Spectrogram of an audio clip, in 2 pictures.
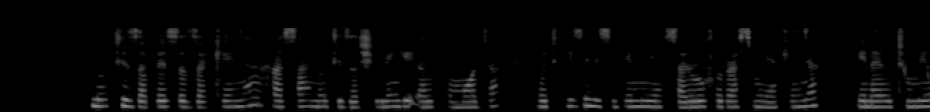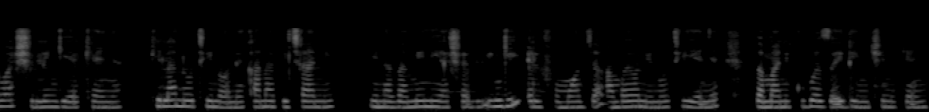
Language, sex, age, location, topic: Swahili, female, 18-24, Nakuru, finance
